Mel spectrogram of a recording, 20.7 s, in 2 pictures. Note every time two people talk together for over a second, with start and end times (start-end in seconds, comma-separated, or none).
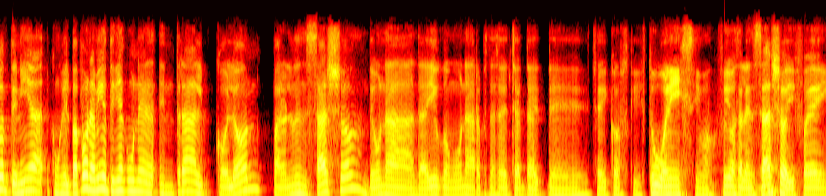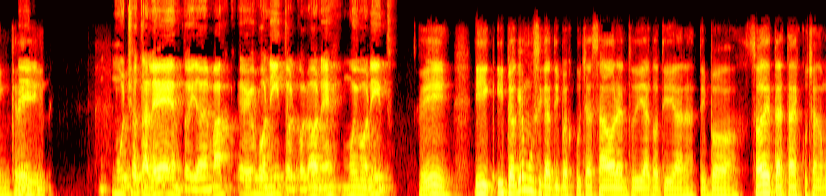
none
